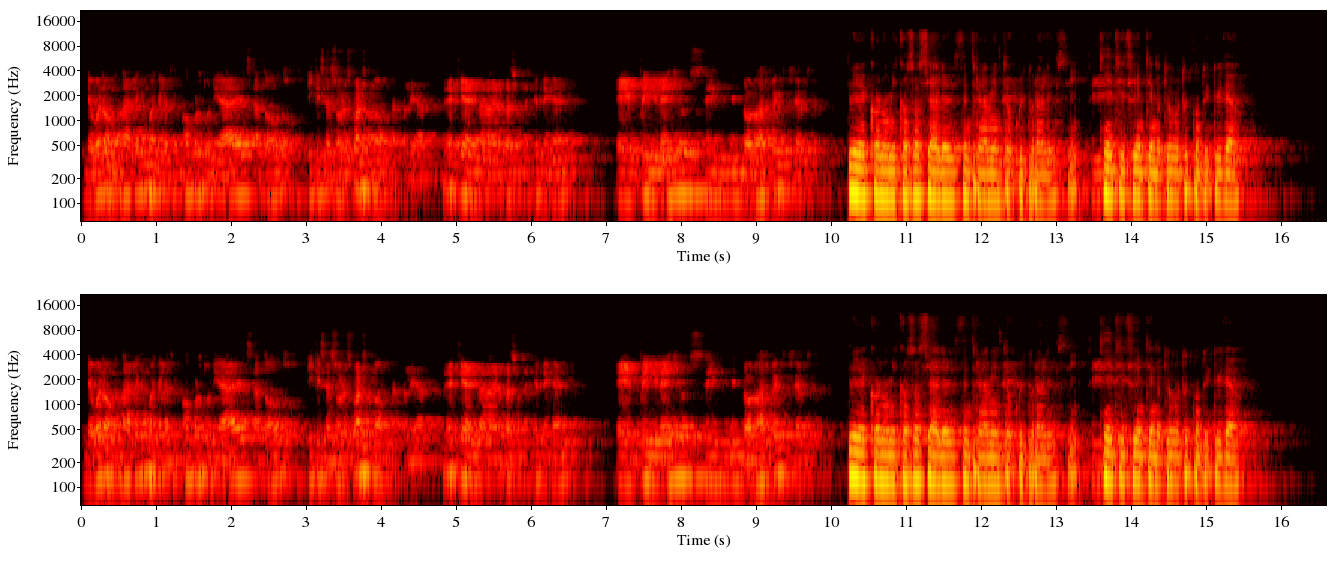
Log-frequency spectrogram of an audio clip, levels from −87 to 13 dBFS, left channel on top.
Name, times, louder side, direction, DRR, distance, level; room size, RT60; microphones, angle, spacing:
voice 1, 0.0-2.8 3.0-6.5 7.1-9.7 12.3-12.6 13.5-14.0, equal, ahead, 2 dB, 7.6 m, -40 dB
voice 2, 10.2-13.3 13.6-15.4, left 1 dB, 20° left, 12 dB, 0.9 m, -28 dB
27.5 x 19.0 x 8.5 m, 1.1 s
head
